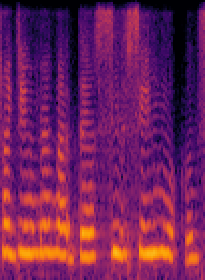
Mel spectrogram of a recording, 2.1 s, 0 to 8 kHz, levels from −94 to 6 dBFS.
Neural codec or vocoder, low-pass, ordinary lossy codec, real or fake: codec, 16 kHz, 0.5 kbps, FreqCodec, smaller model; 7.2 kHz; Opus, 24 kbps; fake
